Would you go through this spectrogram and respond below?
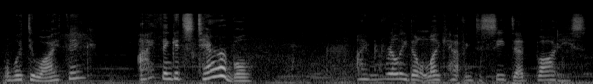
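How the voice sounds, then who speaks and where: A woman's voice: mid-range voice, animated, normal speed, close to an everyday voice. A woman voicing a timid, observant youngster in a visual novel, with a hesitant, earnest manner. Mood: uneasy, hesitant. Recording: prominent music behind the voice.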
